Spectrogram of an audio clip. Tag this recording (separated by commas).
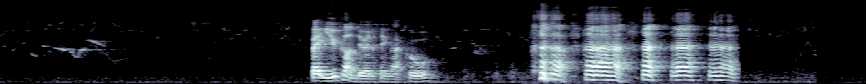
tweet, bird call, Bird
